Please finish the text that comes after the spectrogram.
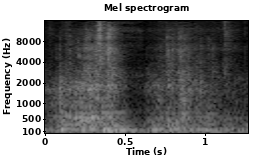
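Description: A wooden drawer slides open or shut beneath a hotel bed in a shark-themed cabin at a theme park resort, a short scraping rumble heard close by over about a second.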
